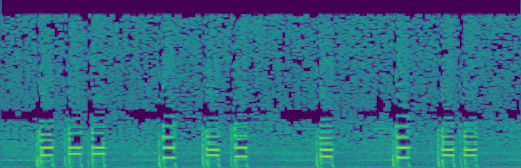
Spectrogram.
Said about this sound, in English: First, I need your area code and phone number. Please enter it using touch tones, followed by the pound key.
